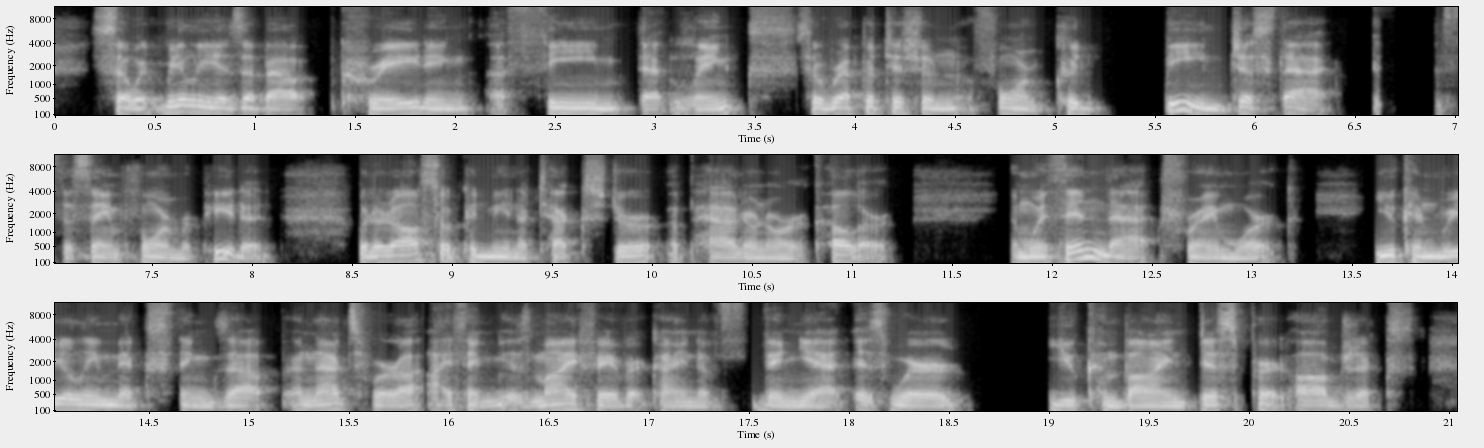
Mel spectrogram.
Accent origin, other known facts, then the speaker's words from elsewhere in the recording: Miami, Florida, United States; because also growing up in Miami, it was mainly built as a fantasy vacation destination or a fantasy retirement community for people from the Northeast to flock to.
